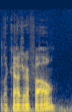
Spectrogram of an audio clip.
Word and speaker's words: La Cage aux Folles: How do you say that? La Cage aux Folles. Any idea? – You said it the first time is how I've always heard it. La Cage aux Folles.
